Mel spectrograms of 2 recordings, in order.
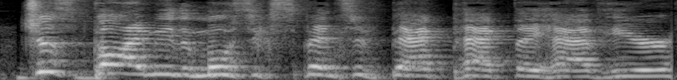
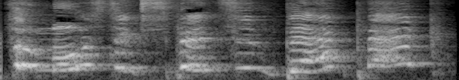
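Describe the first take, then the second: First: Said in the usual way. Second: Much higher, squeaky disbelief; squeaky shocked voice. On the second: Acted. Other character repeats the request.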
